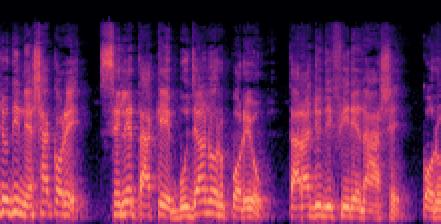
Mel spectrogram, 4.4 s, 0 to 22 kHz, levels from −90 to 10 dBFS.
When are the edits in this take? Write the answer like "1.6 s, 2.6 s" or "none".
0.9 s, 2.7 s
